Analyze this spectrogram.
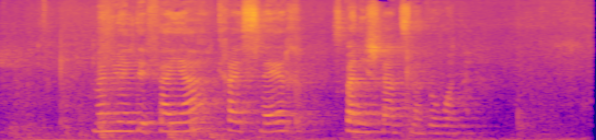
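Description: A woman speaks to the audience with animation.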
